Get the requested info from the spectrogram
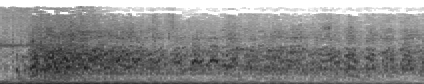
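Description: Laughter: overlapping snickering and chuckling that starts just after the opening and carries on.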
